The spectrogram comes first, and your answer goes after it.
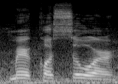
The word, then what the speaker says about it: Mercosur: a travel document in uh what is mer mercosur region m-e-r-c-o-s-u-r mercosur that i pronounce m-e-r which is the majority of southern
